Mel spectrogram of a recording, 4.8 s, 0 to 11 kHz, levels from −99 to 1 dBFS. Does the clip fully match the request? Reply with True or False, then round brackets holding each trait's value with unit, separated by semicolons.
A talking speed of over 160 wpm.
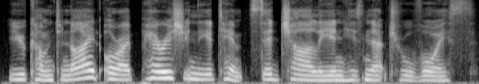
True (200 wpm)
